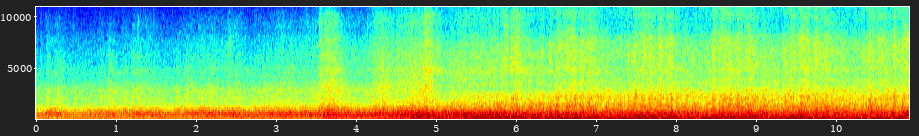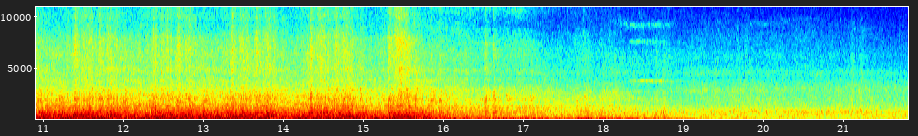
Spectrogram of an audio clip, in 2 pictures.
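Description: JR E231 series 500-bandai electric multiple-unit train crossing a steel truss railway bridge: a loud, deep rumble of wheels and steelwork with occasional sharp clicks of rail joints. It builds over the first few seconds, holds, then fades away over the last quarter.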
